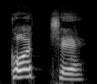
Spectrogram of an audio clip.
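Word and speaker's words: kotse: In the Tagalog alphabet, there is no letter C in Tagalog. Naturally occurring. The chcha- sound is a ts combination. Coche. car is with a ts spelling.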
